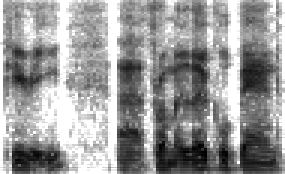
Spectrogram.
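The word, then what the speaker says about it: Phiri: Ray Piri, spelled P H I R I, pronounced Piri, uh from a local band called Stella, which means train as in seam train.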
